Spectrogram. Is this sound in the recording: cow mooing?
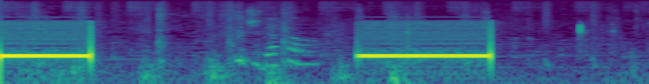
no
